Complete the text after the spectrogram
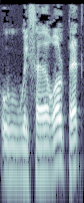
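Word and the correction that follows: Wolfredo Wildpret: que fue además el, perdón, Wolfredo Wilpert, siempre lo digo mal,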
